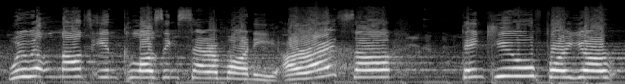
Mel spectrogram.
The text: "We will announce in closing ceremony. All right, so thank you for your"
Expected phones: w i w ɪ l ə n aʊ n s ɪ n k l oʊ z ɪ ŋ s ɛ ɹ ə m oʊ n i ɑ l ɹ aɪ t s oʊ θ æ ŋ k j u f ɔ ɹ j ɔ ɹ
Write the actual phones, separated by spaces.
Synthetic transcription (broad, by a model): w i w ɪ l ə n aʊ n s ɪ n k l oʊ z ɪ ŋ s ɛ ɹ ə m oʊ n i ɑ l ɹ aɪ t s oʊ t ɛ ŋ k j u f ɔ ɹ j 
